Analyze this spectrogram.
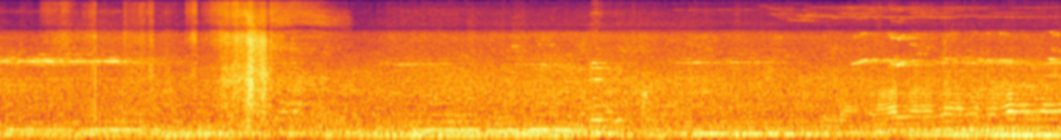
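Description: A man speaks close by, casually.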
